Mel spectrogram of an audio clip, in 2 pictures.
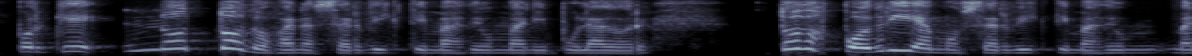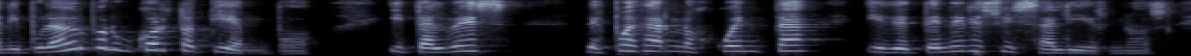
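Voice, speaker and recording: Here a Rioplatense-accented woman talks at normal speed, her medium-pitched voice very animated. Over a video call she gives an online lecture that explains things, and she performs quoted dialogue along the way.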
